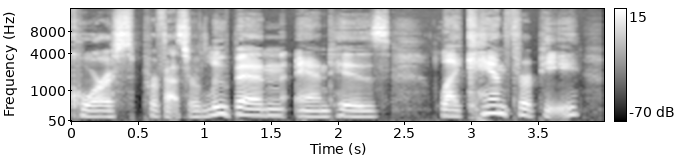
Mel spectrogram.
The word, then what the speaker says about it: lycanthropy: Professor Lupin and his lycanthropy, which I remember how to pronounce now because of the song She-Wolf. Remember that Shakira song? This is lycanthropy.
